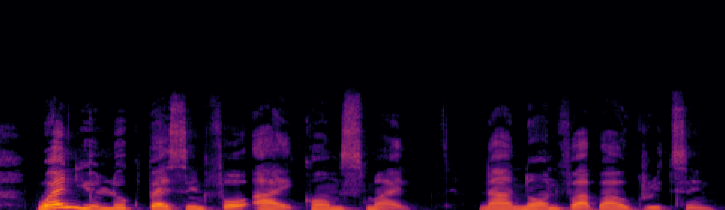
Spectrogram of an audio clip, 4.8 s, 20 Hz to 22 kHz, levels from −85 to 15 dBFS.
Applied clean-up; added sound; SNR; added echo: none; none; none; none.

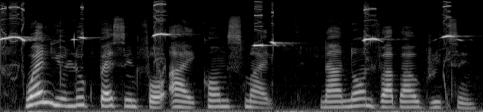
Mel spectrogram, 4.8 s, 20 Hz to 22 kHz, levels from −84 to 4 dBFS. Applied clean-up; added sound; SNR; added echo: none; Bird; -4 dB; none.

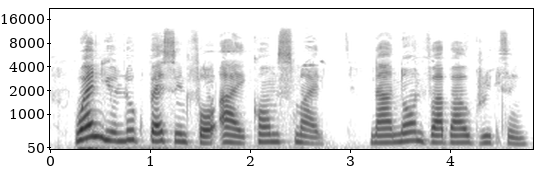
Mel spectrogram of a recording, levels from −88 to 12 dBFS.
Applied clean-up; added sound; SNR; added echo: neural mask model DeepFilterNet 3.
